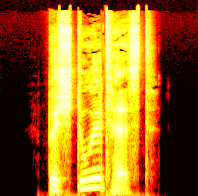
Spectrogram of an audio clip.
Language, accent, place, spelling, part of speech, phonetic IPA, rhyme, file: German, Germany, Berlin, bestuhltest, verb, [bəˈʃtuːltəst], -uːltəst, De-bestuhltest.ogg
- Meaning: inflection of bestuhlen: 1. second-person singular preterite 2. second-person singular subjunctive II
